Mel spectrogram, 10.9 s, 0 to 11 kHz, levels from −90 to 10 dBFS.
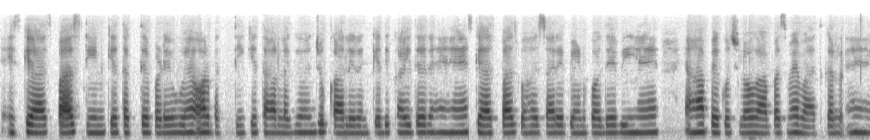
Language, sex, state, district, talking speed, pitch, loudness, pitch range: Hindi, female, Bihar, Kishanganj, 220 wpm, 180 Hz, -20 LUFS, 175-185 Hz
